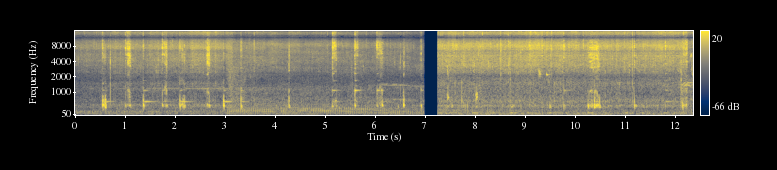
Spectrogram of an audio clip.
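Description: Onions fry in oil in a pan for mushroom gravy, giving a steady close sizzle with frequent sharp clinks of a spoon stirring against the pan and a brief gap of silence; there is no talk.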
